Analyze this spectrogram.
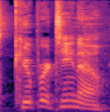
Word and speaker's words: Cupertino: That is Cupertino.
